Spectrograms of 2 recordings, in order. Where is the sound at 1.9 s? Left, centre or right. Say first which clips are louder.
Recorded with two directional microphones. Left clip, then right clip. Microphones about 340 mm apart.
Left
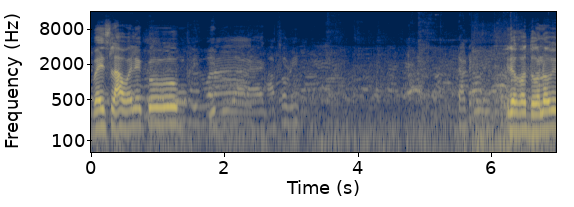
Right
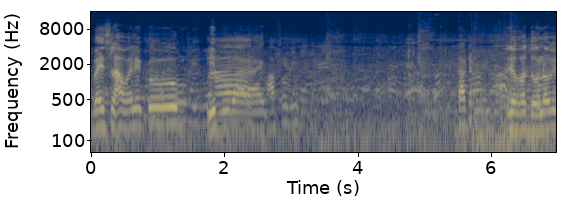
Right 9 dB; right.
